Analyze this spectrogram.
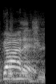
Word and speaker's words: Bemidji: Yeah, I wanted to pronounce Bemidji.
